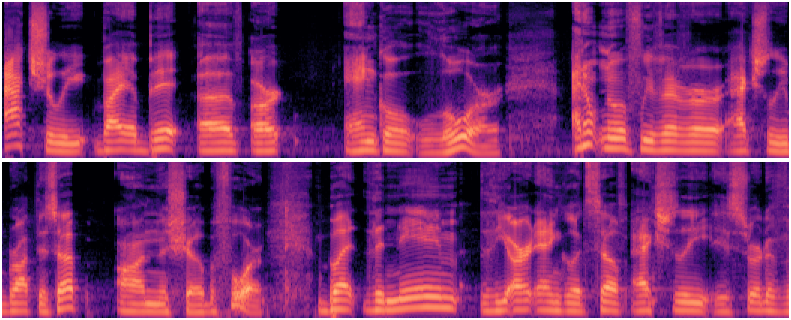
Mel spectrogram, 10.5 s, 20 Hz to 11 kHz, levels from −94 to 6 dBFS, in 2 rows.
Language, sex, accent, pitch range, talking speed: English, male, American, 120-155 Hz, 190 wpm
